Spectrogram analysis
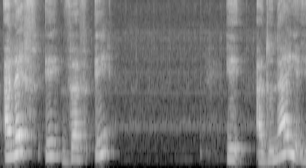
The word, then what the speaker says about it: Adonaï: parce que en effet les Hébreux les Juifs ne prononcent pas Yahé ils mettent d'autres voyelles de sorte que quand il voit les lettres juives y e vav e il prononce Adonaï et que signifie Adonaï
